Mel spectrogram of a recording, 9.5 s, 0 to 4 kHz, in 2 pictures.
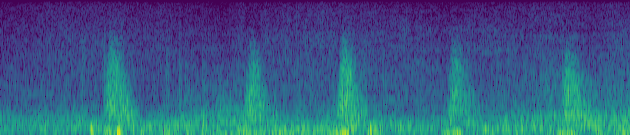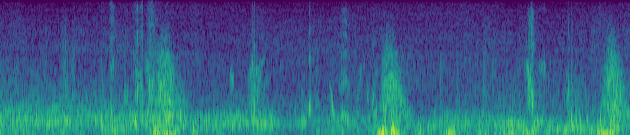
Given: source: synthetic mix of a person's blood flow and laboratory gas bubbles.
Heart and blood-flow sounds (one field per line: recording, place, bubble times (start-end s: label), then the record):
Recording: Doppler ultrasound of blood flow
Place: subclavian vein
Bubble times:
5.46-5.60 s: bubbles
5.65-6.03 s: bubbles
6.44-6.49 s: bubbles
6.58-6.76 s: bubbles
6.92-7.11 s: bubbles
7.18-7.57 s: bubbles
8.65-8.88 s: bubbles
8.93-9.28 s: bubbles
From the record:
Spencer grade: 2 (many but less than half of the cardiac periods contain bubble signals, singularly or in groups)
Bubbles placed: anywhere in the cardiac cycle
